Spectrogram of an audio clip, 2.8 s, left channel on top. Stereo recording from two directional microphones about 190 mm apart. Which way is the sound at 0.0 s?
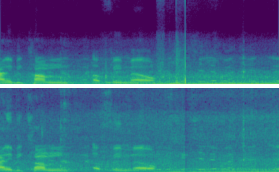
40° right (ahead or behind).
